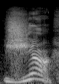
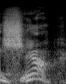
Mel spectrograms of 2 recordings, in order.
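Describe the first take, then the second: First: The name is pronounced the French way. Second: The name is pronounced the French way.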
